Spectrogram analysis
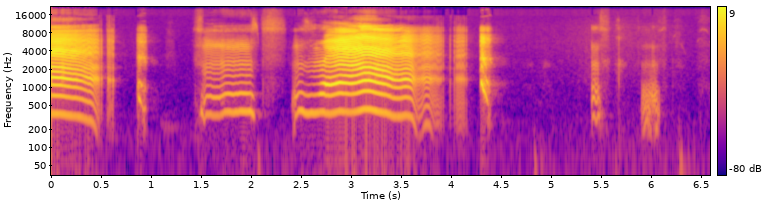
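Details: Newborn baby boy crying, sound-effects recording: loud, high-pitched rising and falling wails with short gasping breaths between; newborn cry.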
